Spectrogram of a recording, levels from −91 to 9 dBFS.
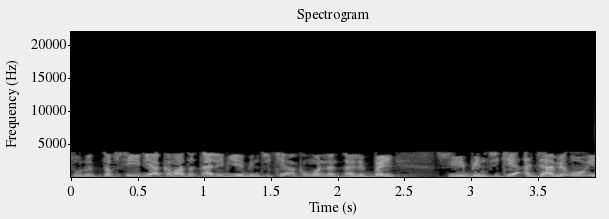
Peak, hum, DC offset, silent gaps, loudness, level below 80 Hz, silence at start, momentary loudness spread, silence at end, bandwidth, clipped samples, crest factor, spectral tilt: -6 dBFS; none; under 0.1%; none; -24 LUFS; -70 dBFS; 0 s; 7 LU; 0 s; 4 kHz; under 0.1%; 20 dB; -10 dB/octave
